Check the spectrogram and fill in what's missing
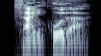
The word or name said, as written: zancuda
